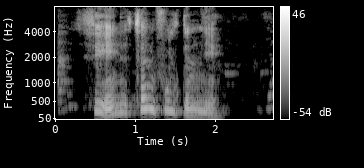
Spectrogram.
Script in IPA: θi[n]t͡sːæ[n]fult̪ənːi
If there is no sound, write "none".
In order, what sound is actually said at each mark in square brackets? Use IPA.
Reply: n, n

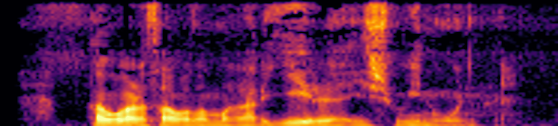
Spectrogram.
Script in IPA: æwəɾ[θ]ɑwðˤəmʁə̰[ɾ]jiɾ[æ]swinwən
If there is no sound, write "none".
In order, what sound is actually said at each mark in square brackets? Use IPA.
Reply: θ, ɾ, i

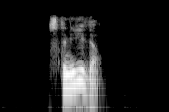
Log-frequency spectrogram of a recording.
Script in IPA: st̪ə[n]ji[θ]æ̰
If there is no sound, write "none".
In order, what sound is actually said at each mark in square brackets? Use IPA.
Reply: n, ð

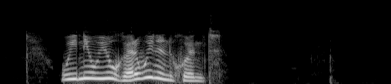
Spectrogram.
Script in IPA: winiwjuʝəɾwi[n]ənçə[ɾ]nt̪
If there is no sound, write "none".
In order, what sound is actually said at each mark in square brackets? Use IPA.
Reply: n, none

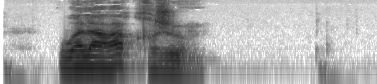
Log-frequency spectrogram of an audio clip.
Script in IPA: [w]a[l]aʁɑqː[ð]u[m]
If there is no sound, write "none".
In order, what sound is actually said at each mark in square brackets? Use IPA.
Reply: w, l, ʒ, m

